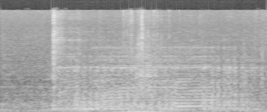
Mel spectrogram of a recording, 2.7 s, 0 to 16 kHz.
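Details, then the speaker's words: 2007 Chevy Classic 4x4 during a slow-speed test: the ABS pump screams up and runs with the brake switch off and no brake input. Both front wheel speed sensors are not working properly, causing unwanted ABS activation. "So you can see the brake switch is off, but the ABS pump's on. Pump's under there just screaming right now."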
